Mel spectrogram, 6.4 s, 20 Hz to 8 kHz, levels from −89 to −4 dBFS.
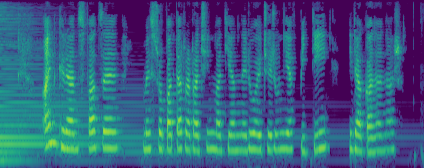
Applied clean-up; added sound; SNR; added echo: none; Keyboard (musical); 13 dB; none.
